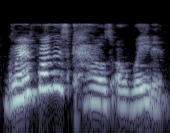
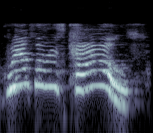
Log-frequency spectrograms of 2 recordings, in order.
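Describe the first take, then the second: First: Said in the usual way. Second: "Grandfather's cows!" high, loud and slow; alarmed cry. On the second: Acted. Child remembering grandfather's cows, a high loud cry.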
